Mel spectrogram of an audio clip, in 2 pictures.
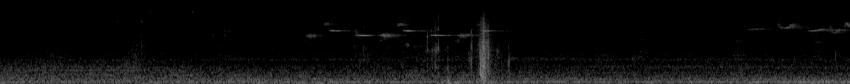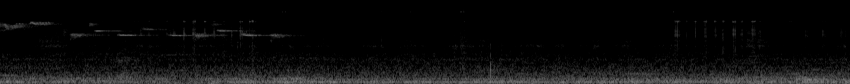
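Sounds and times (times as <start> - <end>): low background rumble: 0.0 - 17.0
songbird chirping: 2.1 - 13.3.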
